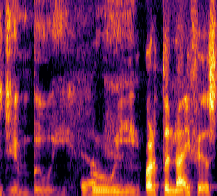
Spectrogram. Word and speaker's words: Bowie: they sure do yep always right I've always pronounced it Bowie no it's Jim buoy buoy but the knife is too buoy knife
